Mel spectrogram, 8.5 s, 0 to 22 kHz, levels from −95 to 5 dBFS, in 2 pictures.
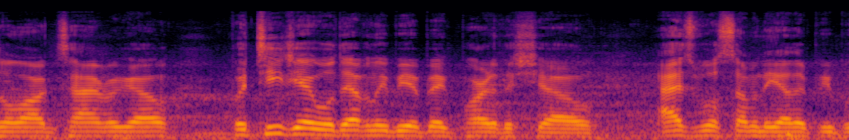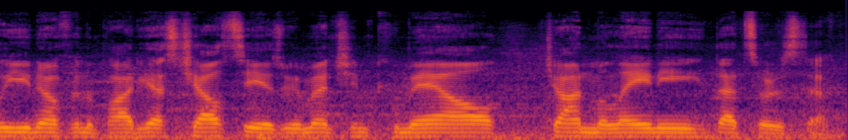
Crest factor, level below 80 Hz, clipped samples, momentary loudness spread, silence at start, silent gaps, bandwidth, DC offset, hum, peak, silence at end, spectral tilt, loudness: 18 dB; -40 dBFS; under 0.1%; 7 LU; 0 s; none; 16 kHz; under 0.1%; none; -4 dBFS; 0 s; -5 dB/octave; -22 LUFS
